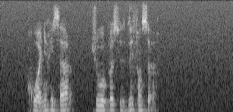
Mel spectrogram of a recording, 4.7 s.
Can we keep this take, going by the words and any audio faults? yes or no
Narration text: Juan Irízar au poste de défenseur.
no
